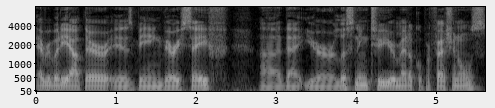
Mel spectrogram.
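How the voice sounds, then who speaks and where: On a very clean recording with a silent background, a man speaks in a normal speaking voice at a fairly low pitch, with ordinary pitch variation and a moderate pace. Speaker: podcast guest, husband of the host. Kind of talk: casual chat.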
